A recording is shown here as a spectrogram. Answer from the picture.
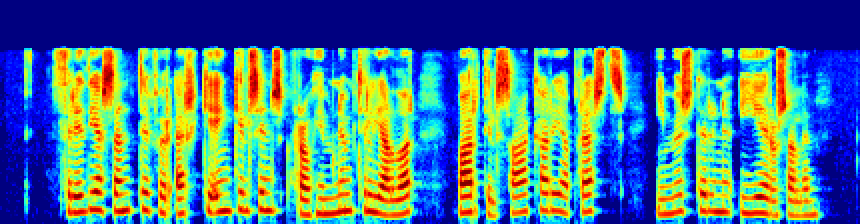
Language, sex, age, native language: Icelandic, female, 30-39, Icelandic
